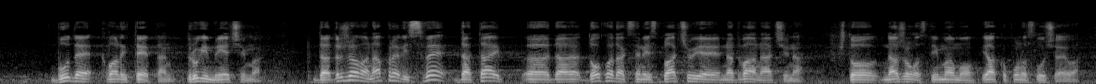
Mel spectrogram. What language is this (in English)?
Croatian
